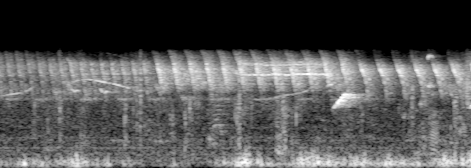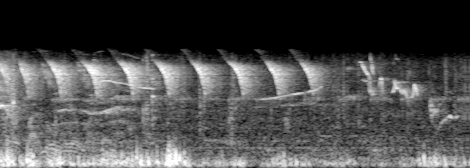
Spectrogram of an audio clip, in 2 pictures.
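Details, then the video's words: Oriental magpie-robin in training: dense, fast stream of sweet whistled and chattering phrases, many rapid notes repeated several times per second, with low murmuring voices and background rustle underneath. "Burung Kacer lagi latihan"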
